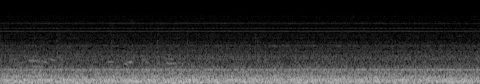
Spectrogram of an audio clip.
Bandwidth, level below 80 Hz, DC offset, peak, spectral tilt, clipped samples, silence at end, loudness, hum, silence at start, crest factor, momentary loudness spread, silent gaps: 13.5 kHz; -32 dBFS; under 0.1%; -12 dBFS; -8.5 dB/octave; under 0.1%; 0 s; -24 LUFS; none; 0 s; 12 dB; 1 LU; none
